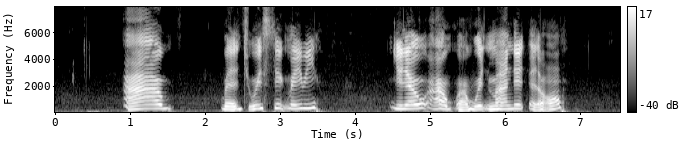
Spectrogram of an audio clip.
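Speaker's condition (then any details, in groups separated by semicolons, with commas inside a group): Spinal muscular atrophy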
